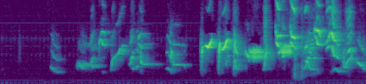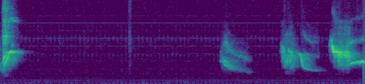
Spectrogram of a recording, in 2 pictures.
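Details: Young male common linnet's winter song in bursts: scattered chirps building to a rich twittering phrase, a few seconds of quiet, then sparse chirps again.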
